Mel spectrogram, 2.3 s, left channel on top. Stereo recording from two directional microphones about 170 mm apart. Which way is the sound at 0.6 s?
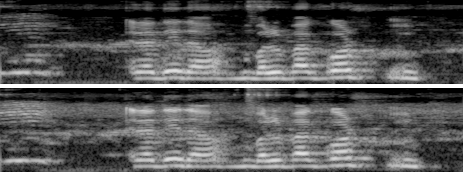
20° left (ahead or behind).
